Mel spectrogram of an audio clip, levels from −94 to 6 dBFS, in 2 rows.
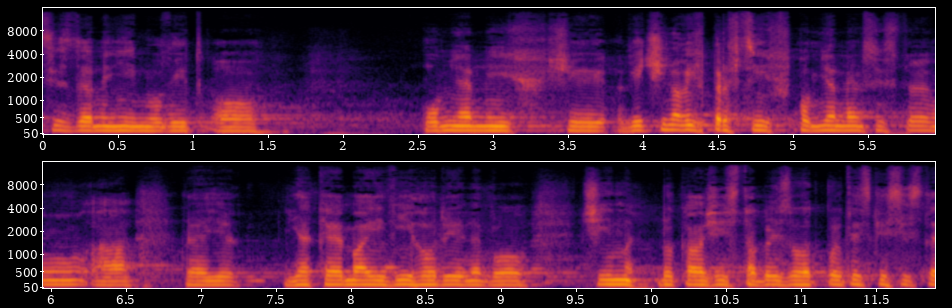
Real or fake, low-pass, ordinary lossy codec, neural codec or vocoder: fake; 14.4 kHz; MP3, 64 kbps; codec, 44.1 kHz, 2.6 kbps, SNAC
